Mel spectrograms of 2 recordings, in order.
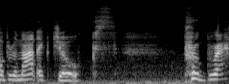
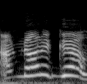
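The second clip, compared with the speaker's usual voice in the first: higher, indignant denial; offended protest; 9 semitones higher than usual. Retold or imitated. Men in the panto insisting they're not girls, indignant. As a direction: push it away like an insult. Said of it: "as if it was a bad thing".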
